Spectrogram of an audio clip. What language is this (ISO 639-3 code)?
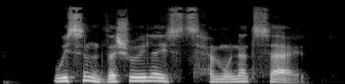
kab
